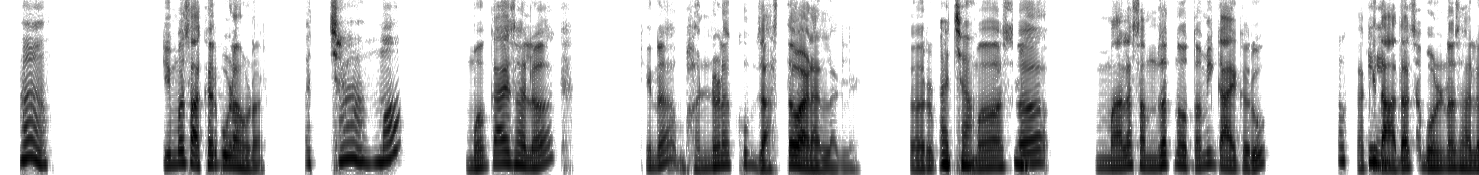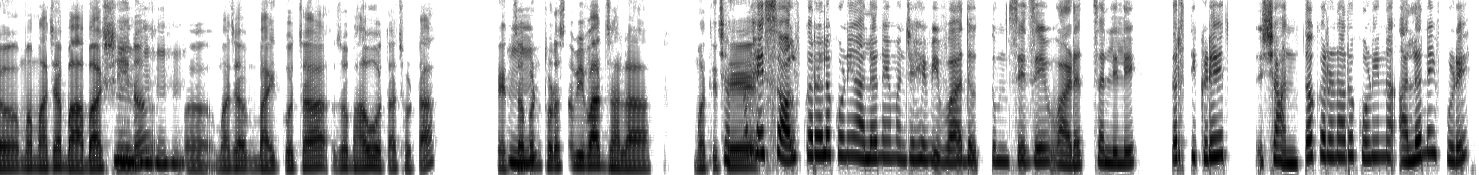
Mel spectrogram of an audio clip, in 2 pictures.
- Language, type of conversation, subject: Marathi, podcast, तुझ्या आयुष्यात सर्वात मोठा बदल घडवणारा क्षण कोणता होता?
- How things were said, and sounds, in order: other background noise; tapping; in English: "सॉल्व्ह"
